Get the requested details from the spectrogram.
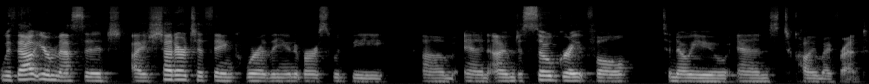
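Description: A woman with a normal speaking voice talks at a fairly low pitch and a moderate pace. Her pitch variation is ordinary, while her loudness swings a lot. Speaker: podcast host. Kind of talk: interview conversation.

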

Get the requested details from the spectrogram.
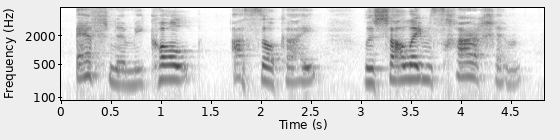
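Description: Audible room echo surrounds a woman with a fairly high pitch. She speaks at a very slow pace with ordinary pitch variation. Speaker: Torah teacher. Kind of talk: religious text lecture. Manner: formal.

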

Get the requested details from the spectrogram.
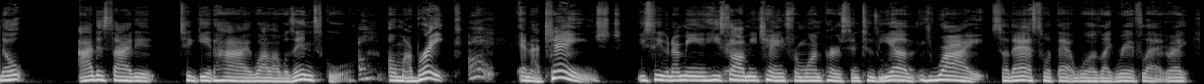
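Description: A woman speaks with an American accent at a moderate pace. Her tone is dark and mellow, with ordinary pitch variation. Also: fairly low pitch for a woman. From Michigan. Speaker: opera singer and performer in recovery. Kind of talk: casual interview.

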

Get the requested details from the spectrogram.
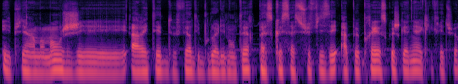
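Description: A man talks at a very fast pace with hardly any pauses, his fairly low, somewhat breathy voice dark and mellow in tone, monotone and flat, in a dry, close sound with no echo. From France, Strasbourg. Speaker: novelist. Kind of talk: interview. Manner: halting, with hesitations.

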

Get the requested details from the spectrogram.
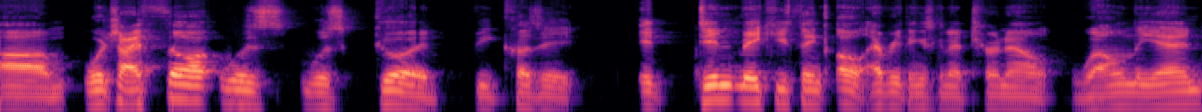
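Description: This man's voice sits at a fairly low pitch, moving at a moderate pace with ordinary pitch variation. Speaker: podcast co-host. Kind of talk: casual sports chat.

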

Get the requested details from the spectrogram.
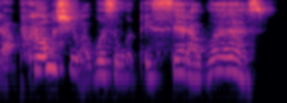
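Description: A woman speaks in a somewhat breathy voice at a fairly slow pace. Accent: American. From California. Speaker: novelist. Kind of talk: interview.

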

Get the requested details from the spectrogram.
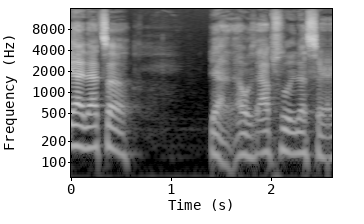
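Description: On a very clean recording with a silent background, a man speaks. He has an American accent and ordinary pitch variation. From Massachusetts. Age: 50s. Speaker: singer-songwriter. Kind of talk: casual chat. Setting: studio. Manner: animated.

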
